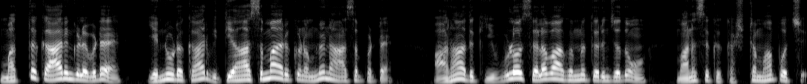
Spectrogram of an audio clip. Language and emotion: Tamil, sad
